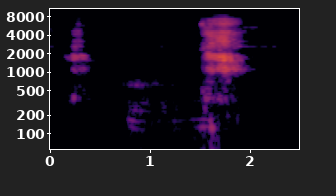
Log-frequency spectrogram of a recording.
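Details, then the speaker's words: Pugs (dogs) snoring in the background while sleeping: rough, rumbling snort on the in-breath followed by a noisy, hissing out-breath. "you can hear my pugs snoring in the background"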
